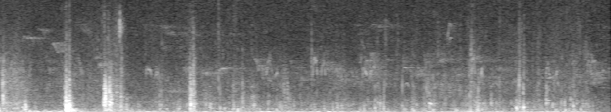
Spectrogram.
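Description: Footsteps and movement around a wooden bus shelter: a handful of sharp knocks and scuffs at uneven spacing, most in the first two seconds and one more near the end, over a steady low outdoor rumble.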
